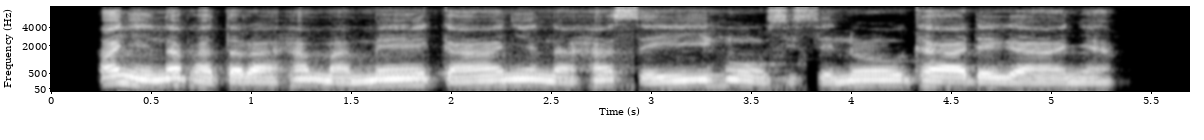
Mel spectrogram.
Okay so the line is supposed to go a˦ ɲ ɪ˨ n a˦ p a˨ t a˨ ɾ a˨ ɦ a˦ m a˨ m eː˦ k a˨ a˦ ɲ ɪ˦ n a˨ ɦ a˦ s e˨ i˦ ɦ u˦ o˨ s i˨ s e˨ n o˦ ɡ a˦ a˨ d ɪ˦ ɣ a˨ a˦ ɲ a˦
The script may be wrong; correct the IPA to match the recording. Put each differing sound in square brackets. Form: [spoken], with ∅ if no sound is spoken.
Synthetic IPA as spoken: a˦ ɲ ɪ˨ n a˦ p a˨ t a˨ ɾ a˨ ɦ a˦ m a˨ m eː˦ k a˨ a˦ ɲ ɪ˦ n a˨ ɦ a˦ s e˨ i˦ ɦ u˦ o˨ s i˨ s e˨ n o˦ ɡ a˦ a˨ d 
